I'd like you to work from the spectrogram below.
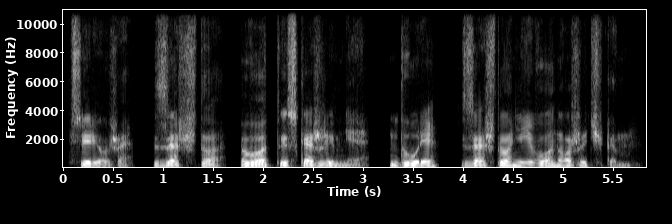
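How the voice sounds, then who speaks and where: A man's voice: on the low side, lively intonation, a little slow, no room sound, clean studio sound. A man voicing a drunk, quarrelsome middle-aged village woman who talks harshly and scolds. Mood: aggrieved.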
